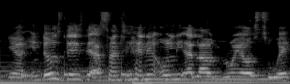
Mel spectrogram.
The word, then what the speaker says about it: Asantehene: In those days, the Asantehene, how is that pronounced? Asantehene.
